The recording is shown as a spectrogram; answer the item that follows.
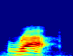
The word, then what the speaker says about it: wrap: We don't say the W when we say this word, wrap.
